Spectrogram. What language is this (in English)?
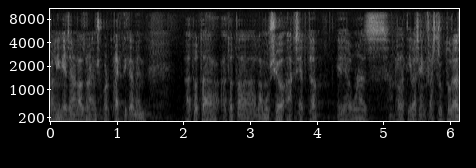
Catalan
